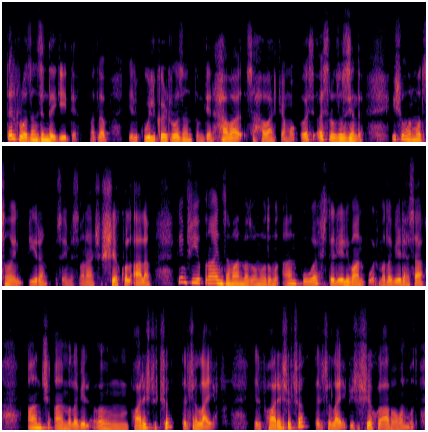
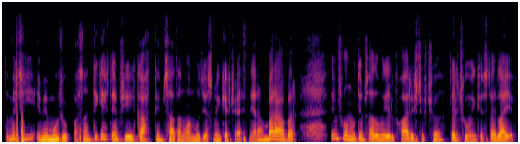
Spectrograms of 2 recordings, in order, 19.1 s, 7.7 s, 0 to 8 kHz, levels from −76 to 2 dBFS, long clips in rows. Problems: none marked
